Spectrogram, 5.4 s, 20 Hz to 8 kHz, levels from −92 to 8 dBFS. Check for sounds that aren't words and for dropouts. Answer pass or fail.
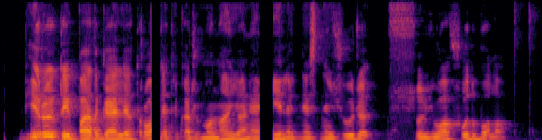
fail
